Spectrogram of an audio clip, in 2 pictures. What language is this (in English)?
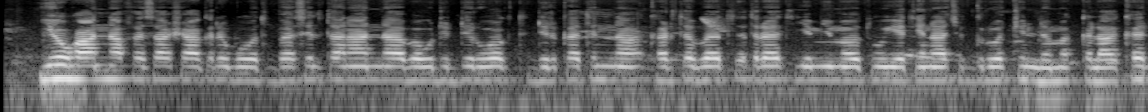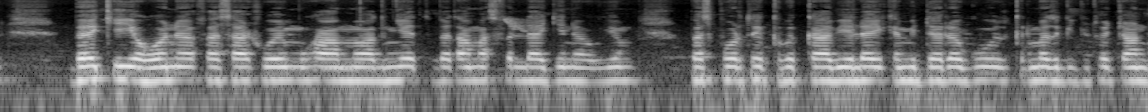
Amharic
